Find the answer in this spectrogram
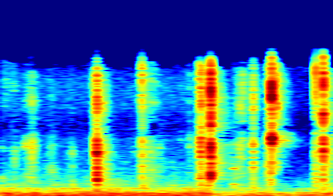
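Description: A microSD/SD card being pushed into the card slot of an iFlash Solo adapter board: a few small scraping clicks, the last near the end as the card latches in.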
